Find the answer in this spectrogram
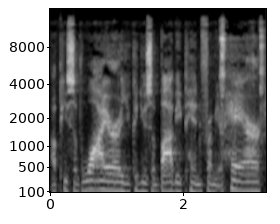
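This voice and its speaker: A man, an escape artist, explaining his underwater escapes in a measured, matter-of-fact documentary interview. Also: mid-range voice, steady tone, a little hiss or hum.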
